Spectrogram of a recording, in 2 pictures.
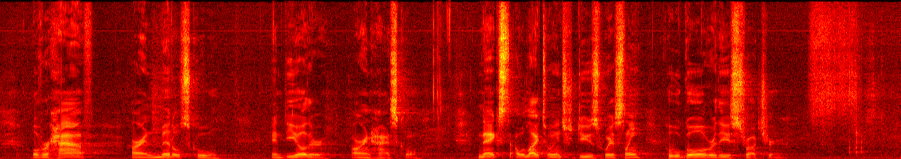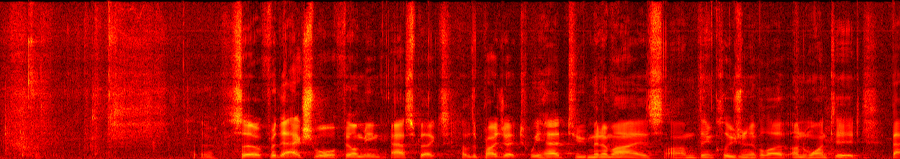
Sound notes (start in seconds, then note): none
